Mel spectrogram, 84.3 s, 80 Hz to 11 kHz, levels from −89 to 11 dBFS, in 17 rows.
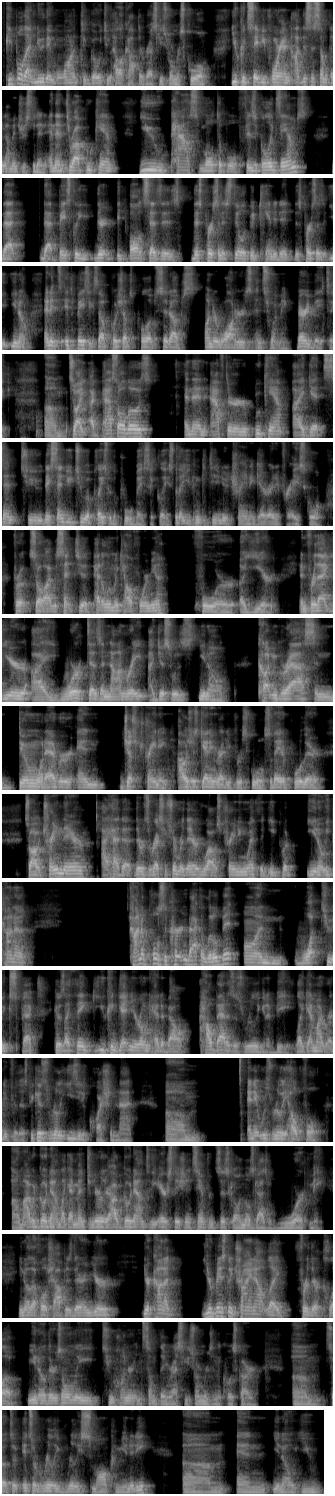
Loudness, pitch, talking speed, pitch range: -26 LUFS, 105 Hz, 220 wpm, 100-120 Hz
